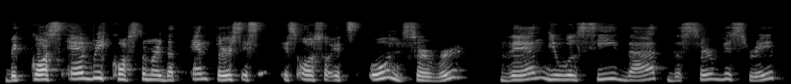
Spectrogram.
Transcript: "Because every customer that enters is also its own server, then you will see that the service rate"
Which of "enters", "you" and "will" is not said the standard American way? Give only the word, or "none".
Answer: enters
